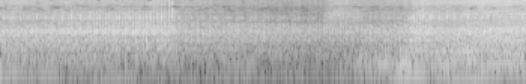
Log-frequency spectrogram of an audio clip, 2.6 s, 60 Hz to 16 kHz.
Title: MAIS UM COM BARULHO NO MOTOR. SANDERO/ LOGAN 12V 3° CILINDROS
